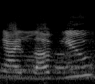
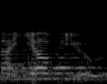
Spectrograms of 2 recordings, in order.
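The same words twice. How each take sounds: First: The word love begins with a clear L. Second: The word love begins with a W sound. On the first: "instead of saying" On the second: "he said his L sounds like they were wise"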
